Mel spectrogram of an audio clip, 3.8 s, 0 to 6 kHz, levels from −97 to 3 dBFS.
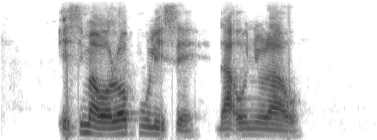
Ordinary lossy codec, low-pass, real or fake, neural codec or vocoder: Opus, 24 kbps; 5.4 kHz; real; none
